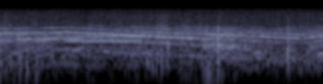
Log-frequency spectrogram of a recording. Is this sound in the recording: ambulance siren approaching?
yes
